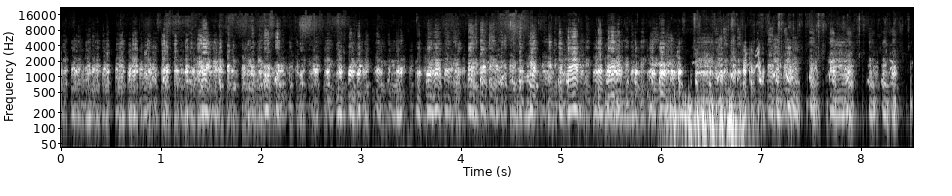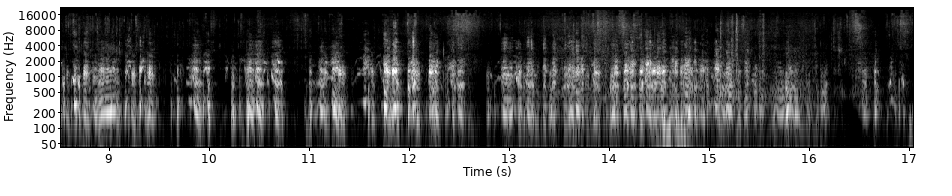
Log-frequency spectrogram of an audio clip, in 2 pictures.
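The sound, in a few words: ducks quacking while eating mealworms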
